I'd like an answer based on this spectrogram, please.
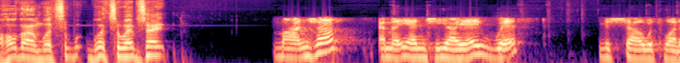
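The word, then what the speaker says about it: Mangia: Manja, M-A-N-G-I-A, with Michelle with one L.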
